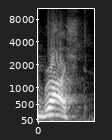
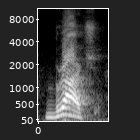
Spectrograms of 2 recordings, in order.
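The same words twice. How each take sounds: First: "brushed" as "brusht", final t released. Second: "Brush" ending on sh, with no t; base form ending. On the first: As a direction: close "brushed" on a crisp voiceless t. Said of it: "terminado en T". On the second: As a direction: model "Brush" closing on voiceless sh. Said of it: "cuando le agrega la ed". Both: Shown as a demonstration.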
